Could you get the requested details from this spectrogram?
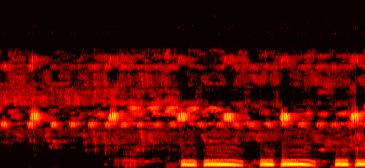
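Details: After a quiet start, a decoy spotted dove luring wild doves breaks into rapid coos: short notes alternating with longer, gently falling ones, in quick succession. A rhythmic insect chirp continues in the background.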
